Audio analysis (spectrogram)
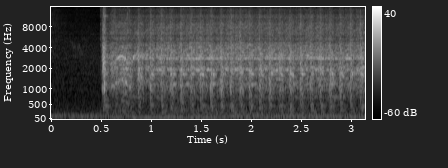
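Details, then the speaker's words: Turbo NBS Chevrolet Silverado cranks at a steady, even rate of about three compressions a second but never fires; a diode test light showed the fuel injectors firing, so owner suspects an electrical fault such as a ground wire or a fried computer. "Yeah, so the fuel injectors were firing. I pretty much put it up to something dumb was happening with the electrical system, like a ground wire, or I fried the computer."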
